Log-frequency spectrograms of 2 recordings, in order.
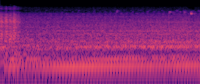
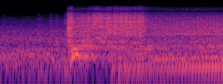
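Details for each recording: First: Honda Beat idling with a thin, steady high-pitched squeal over the engine hum, from a loose alternator belt slipping on its pulleys. Noise persists after a look at the belt; it was fixed by tightening the belt. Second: Honda Beat started after the alternator belt was re-tensioned with its adjustment nut: a brief starter whir, then a steady, even idle with no belt squeal, confirming the fix. Normal start and idle.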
